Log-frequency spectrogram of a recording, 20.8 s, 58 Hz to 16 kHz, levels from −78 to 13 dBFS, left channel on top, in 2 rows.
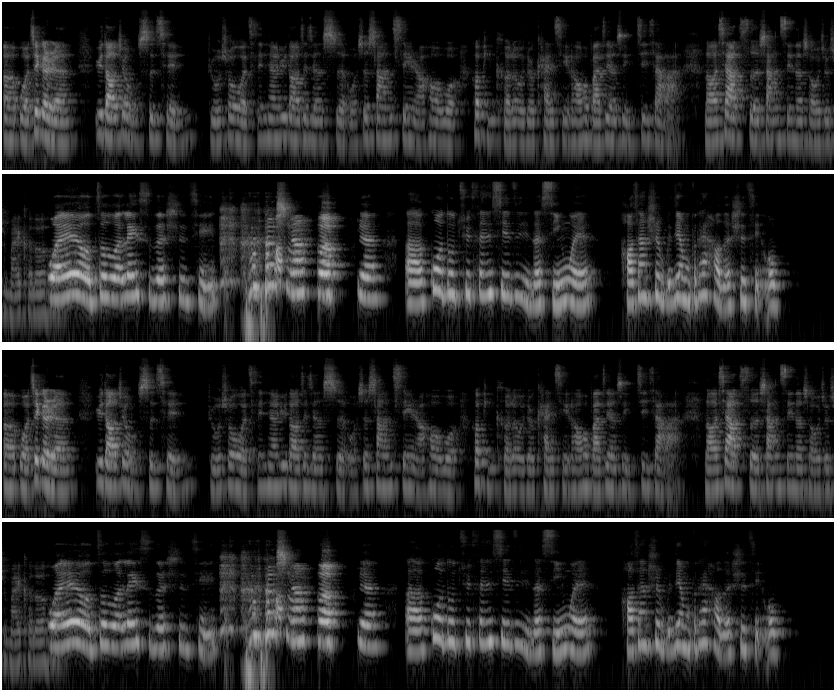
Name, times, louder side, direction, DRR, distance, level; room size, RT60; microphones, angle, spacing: voice 1, 0.0-11.1 13.1-14.6, equal, 20° left, 2.3 m, -35 dB
voice 2, 11.0-13.1 13.5-14.5 14.9-17.8 18.1-20.1, left 3 dB, 45° left, 0.4 m, -26 dB
13.0 x 6.1 x 5.0 m
head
